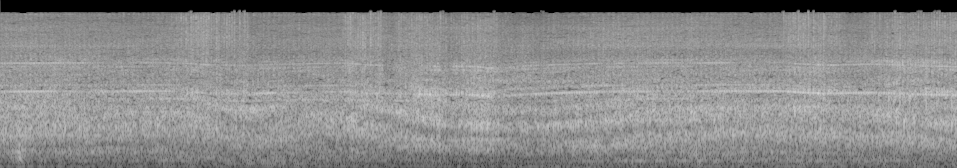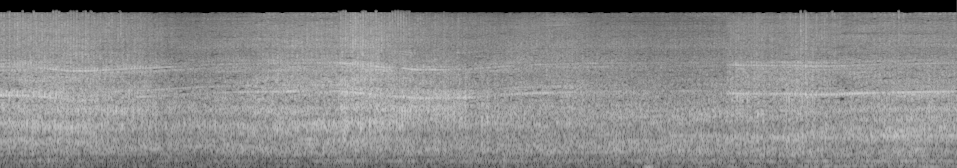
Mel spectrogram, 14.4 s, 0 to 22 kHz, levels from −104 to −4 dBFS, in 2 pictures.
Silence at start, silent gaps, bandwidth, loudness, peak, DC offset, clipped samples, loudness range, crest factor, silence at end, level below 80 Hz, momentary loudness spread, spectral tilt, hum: 0 s; none; 17 kHz; -21 LUFS; -6 dBFS; under 0.1%; under 0.1%; 3 LU; 18 dB; 0 s; -60 dBFS; 6 LU; 2 dB/octave; none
